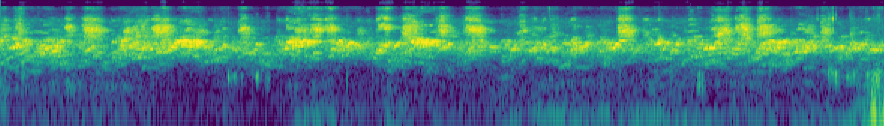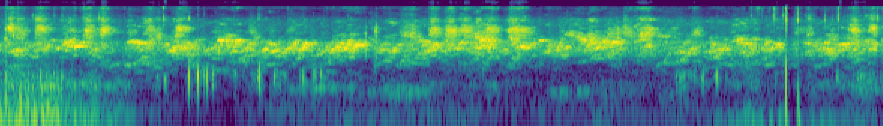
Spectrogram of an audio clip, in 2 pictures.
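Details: Two budgerigars, a couple, singing together on a person's hand, producing a steady stream of scratchy chirps and twittering notes with a brief low handling rumble midway.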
